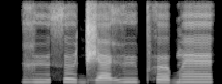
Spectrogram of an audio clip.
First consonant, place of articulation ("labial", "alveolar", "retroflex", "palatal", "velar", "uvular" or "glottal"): velar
